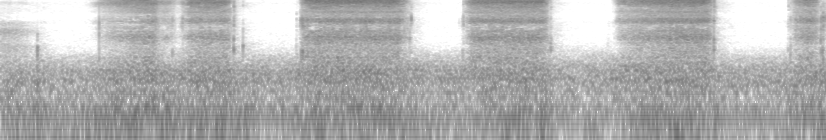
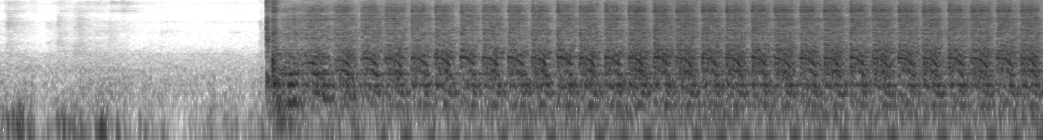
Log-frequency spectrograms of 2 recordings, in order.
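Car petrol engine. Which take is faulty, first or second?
second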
